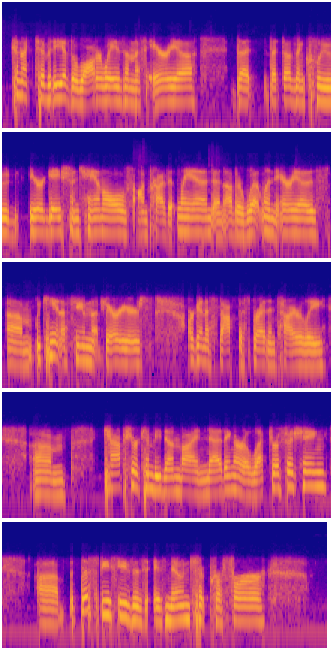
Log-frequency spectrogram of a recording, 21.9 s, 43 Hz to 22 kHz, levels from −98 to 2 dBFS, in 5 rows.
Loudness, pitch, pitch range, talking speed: -20 LUFS, 160 Hz, 150-175 Hz, 135 wpm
